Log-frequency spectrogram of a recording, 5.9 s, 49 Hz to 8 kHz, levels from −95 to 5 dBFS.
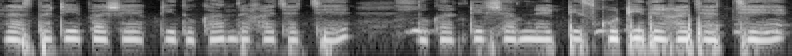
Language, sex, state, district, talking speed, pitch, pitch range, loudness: Bengali, female, Assam, Hailakandi, 120 wpm, 230 Hz, 220-235 Hz, -16 LUFS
